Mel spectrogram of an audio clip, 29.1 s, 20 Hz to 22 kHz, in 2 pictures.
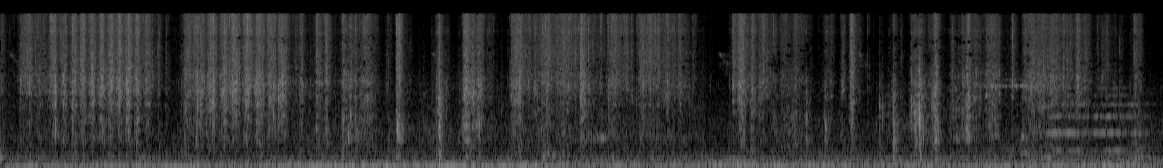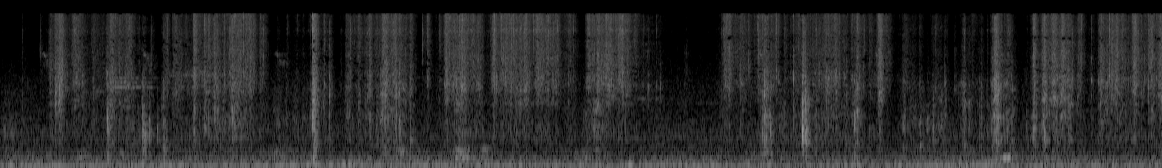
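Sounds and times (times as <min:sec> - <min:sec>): plastic packets crinkling: 0:00.0 - 0:29.0.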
